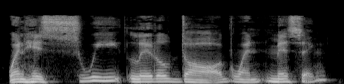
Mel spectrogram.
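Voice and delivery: slow, drawn-out riddle; slow joke setup. Shown as a demonstration. A teacher slowly sets up a cowboy joke for students. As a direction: let each word land. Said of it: "I prepared two for you".

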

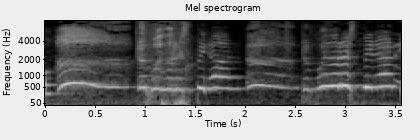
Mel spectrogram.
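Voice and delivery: high, gasping mock agony; hammed-up can't-breathe wail; exaggerated brother. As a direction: fake a dramatic fight for breath. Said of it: "también pueden ser a veces un poco exageradas".

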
